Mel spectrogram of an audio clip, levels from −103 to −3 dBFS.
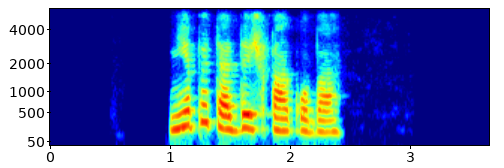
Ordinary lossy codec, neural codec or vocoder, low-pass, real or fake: Opus, 32 kbps; none; 5.4 kHz; real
